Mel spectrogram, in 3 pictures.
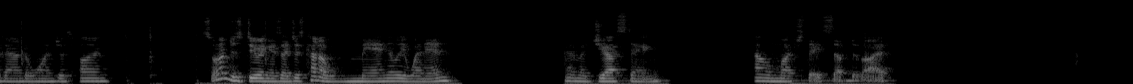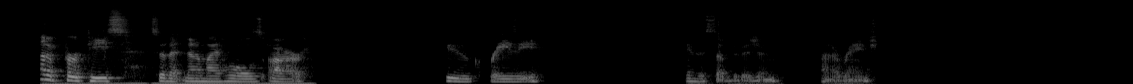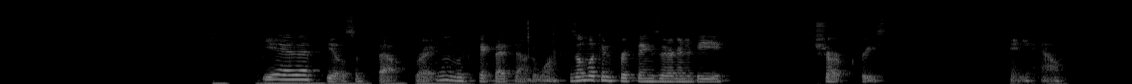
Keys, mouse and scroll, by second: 0.0 alt+right click, 0.9 right click, 0.9 right click, 1.1 shift+right click, 1.5 alt+right click, 5.1 alt+click, 6.9 click, 8.4 alt+right click, 10.7 right click, 11.5 alt+right click, 12.6 alt+click, 13.3 right click, 14.1 click, 15.8 right click, 17.5 alt+click, 18.1 alt+right click, 20.7 click, 23.7 right click, 24.7 shift+right click, 25.3 alt+right click, 26.9 click, 26.9 click, 27.9 alt+right click, 29.2 click, 29.3 click, 33.2 alt+click, 33.7 right click.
